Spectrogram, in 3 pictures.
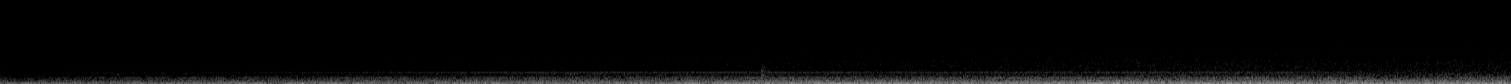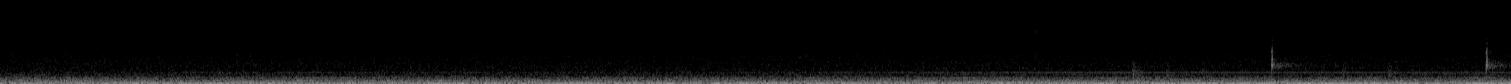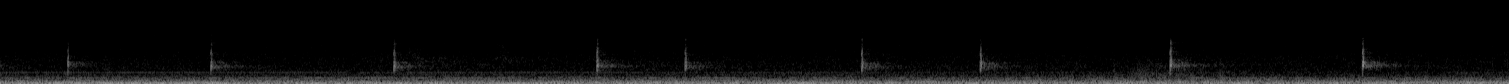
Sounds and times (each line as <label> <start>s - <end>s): barred owl hoots from a nearby tree 41.8s - 42.4s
